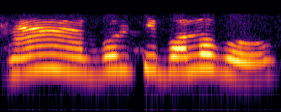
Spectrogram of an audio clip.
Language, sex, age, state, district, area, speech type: Bengali, female, 18-30, West Bengal, Jhargram, rural, conversation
